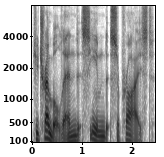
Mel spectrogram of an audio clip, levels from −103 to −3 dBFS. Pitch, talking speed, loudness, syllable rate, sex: 110 Hz, 120 wpm, -19 LUFS, 3.9 syllables/s, male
